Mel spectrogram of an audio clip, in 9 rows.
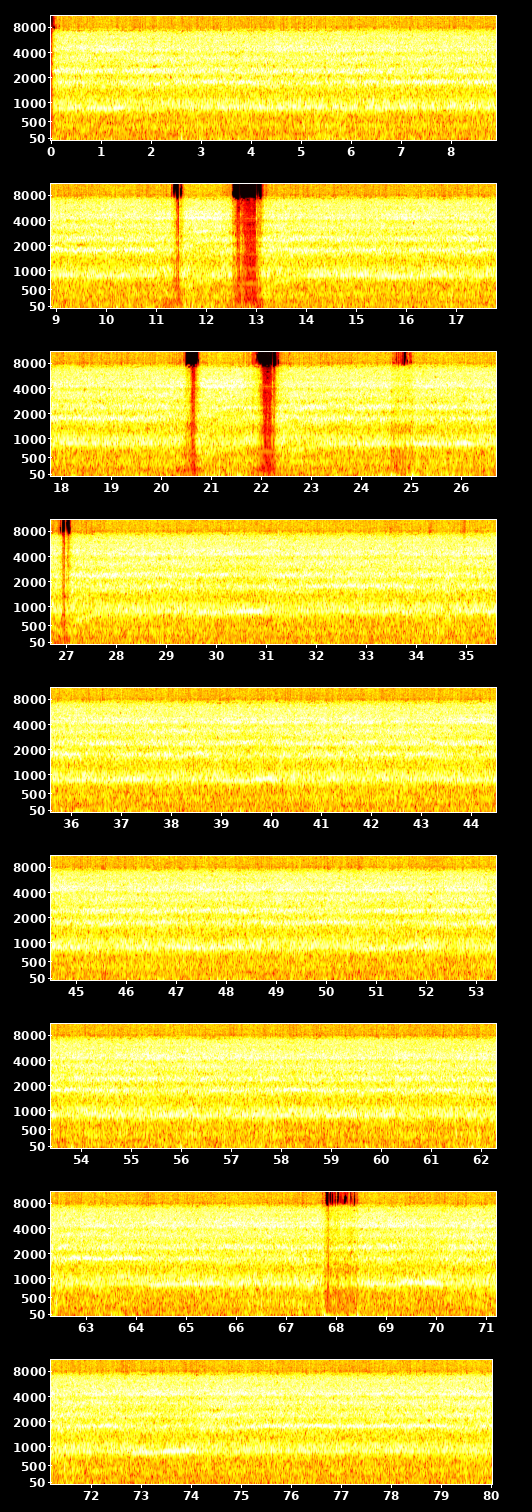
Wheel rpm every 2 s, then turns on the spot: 220, 230, 230, 230, 230, 160, 110, 230, 220, 230, 110, 150, 220, 160, 210, 220, 230, 230, 230, 220, 220, 220, 220, 230, 220, 220, 220, 230, 230, 240, 230, 230, 230, 220, 220, 220, 220, 220, 230, 230.
none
